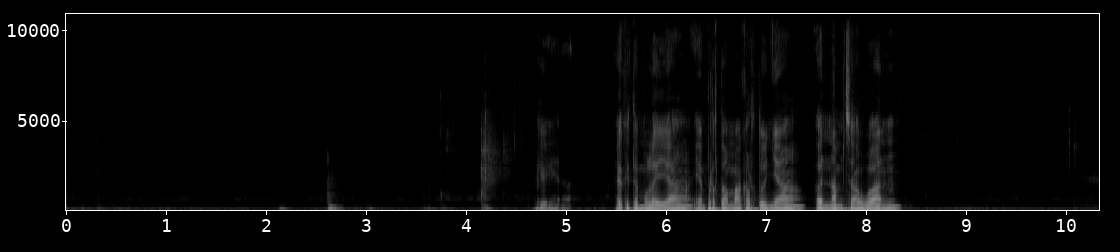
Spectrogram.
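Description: Playing cards are laid down on a table with light taps.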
